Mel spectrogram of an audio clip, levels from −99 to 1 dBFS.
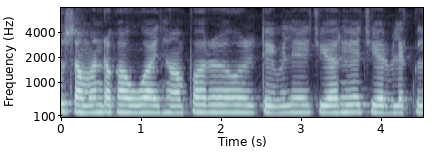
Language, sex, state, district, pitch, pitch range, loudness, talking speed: Hindi, female, Haryana, Rohtak, 195 Hz, 190-195 Hz, -19 LUFS, 200 wpm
